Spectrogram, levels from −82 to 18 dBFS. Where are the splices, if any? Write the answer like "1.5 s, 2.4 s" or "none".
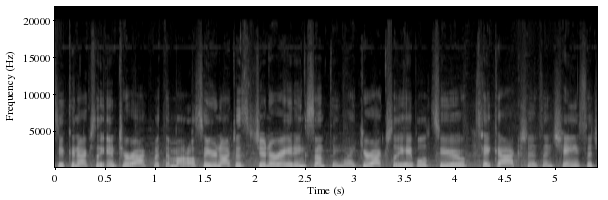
4.2 s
